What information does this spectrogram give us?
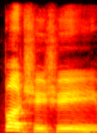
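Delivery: drawn-out growled warning; slow, threatening growl. A narrator's reading. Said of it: "gronda Weber".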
